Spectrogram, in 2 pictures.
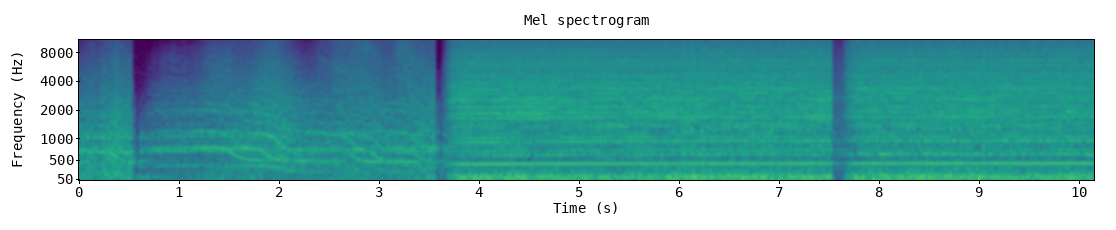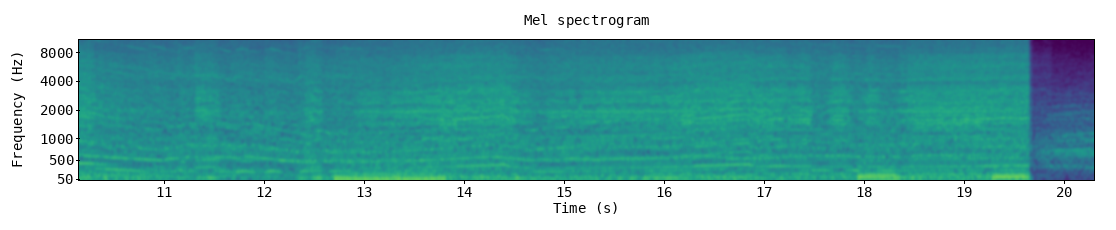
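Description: A racing car engine screams at high revs, shifting pitch as it changes gear.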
